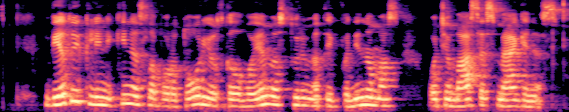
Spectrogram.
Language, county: Lithuanian, Kaunas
